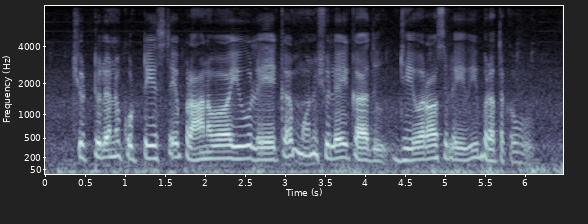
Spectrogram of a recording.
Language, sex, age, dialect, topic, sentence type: Telugu, male, 18-24, Utterandhra, agriculture, statement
